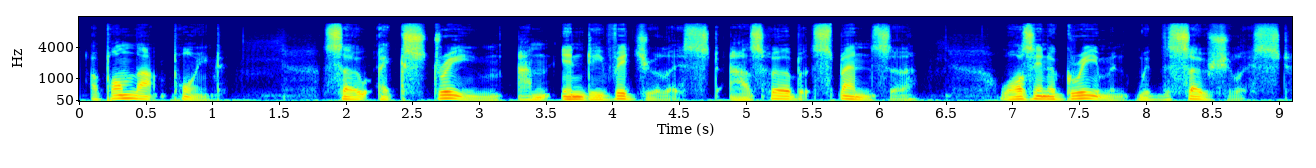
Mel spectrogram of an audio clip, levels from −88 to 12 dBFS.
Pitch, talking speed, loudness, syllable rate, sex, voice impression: 95 Hz, 105 wpm, -20 LUFS, 4.0 syllables/s, male, very masculine, very adult-like, old, very thick, tensed, very powerful, slightly bright, soft, muffled, fluent, raspy, very cool, very intellectual, very sincere, very calm, very mature, friendly, very reassuring, unique, elegant, very wild, sweet, lively, very kind, slightly intense, slightly modest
